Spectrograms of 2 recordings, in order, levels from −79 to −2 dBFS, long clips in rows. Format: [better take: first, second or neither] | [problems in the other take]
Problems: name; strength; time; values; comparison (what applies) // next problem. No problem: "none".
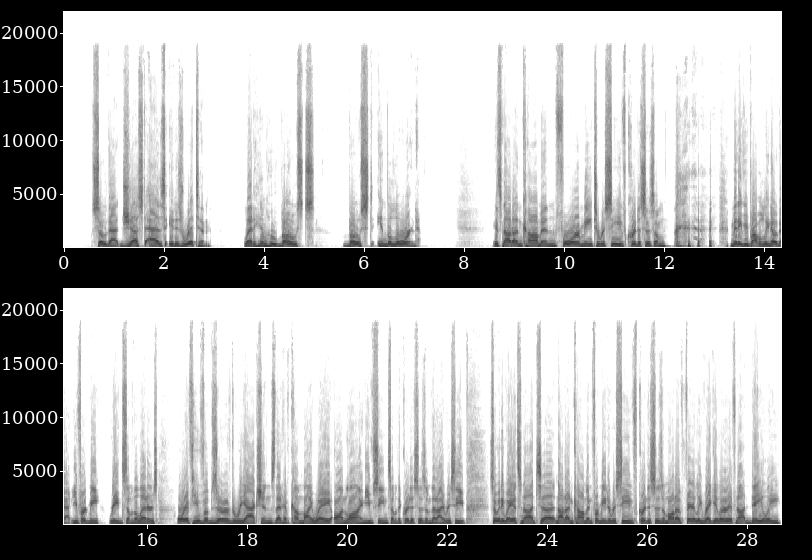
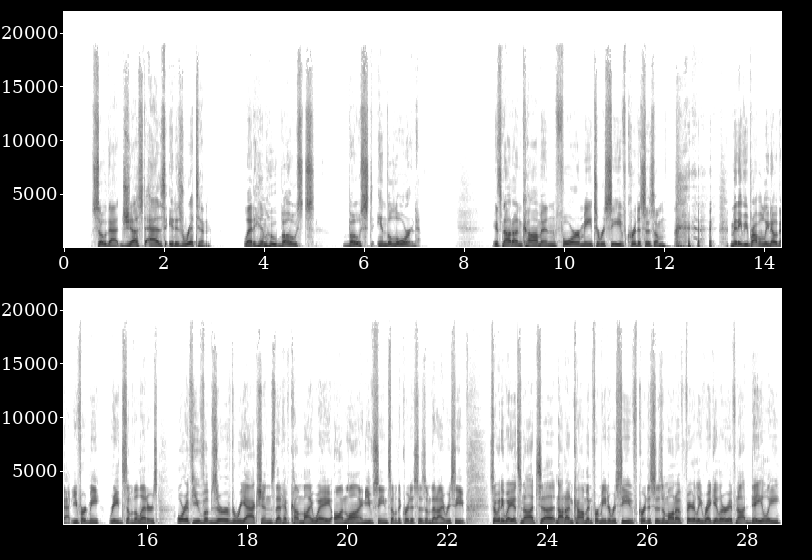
second | distortion; slight; 10 dB below the speech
